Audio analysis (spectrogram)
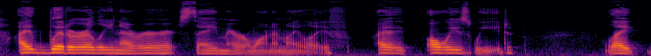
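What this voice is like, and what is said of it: Usual voice. Nothing is said of it.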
